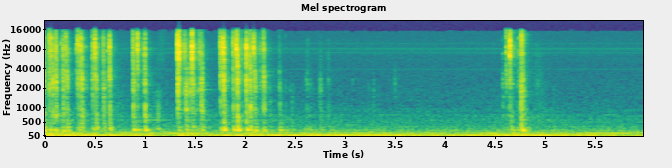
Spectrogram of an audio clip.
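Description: Long nails and fingertips tap quickly across a full-size pink Ajazz mechanical keyboard with round plastic typewriter-style keycaps on a hollow plastic case. Bright, clicky key taps come in quick bursts for about two seconds, then go quiet over a steady low hum before one last short flurry of taps.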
